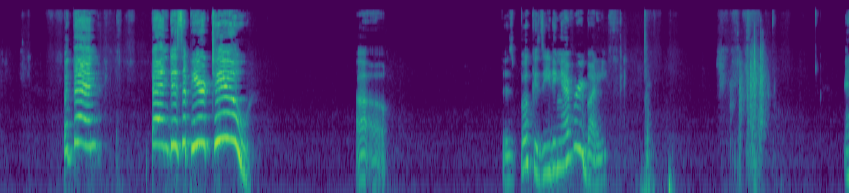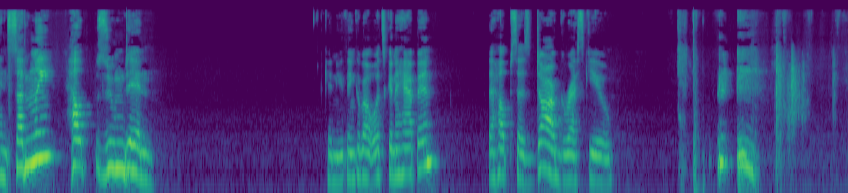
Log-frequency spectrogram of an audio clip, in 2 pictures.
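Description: A young woman reads aloud expressively, close by.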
